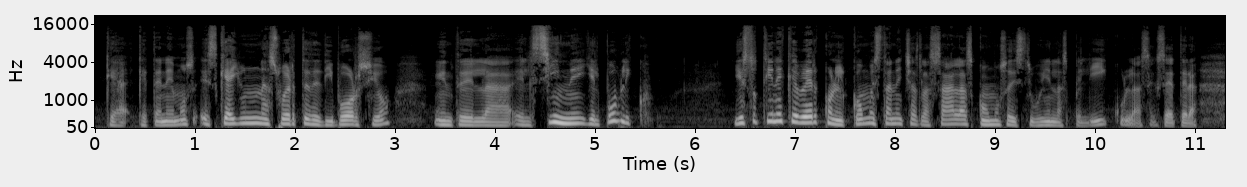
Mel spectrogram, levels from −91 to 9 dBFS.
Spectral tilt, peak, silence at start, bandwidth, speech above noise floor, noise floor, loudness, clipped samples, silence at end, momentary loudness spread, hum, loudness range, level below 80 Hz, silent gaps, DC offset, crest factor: -6 dB/octave; -14 dBFS; 0.1 s; 15 kHz; 36 dB; -67 dBFS; -31 LUFS; under 0.1%; 0 s; 13 LU; none; 5 LU; -66 dBFS; none; under 0.1%; 18 dB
